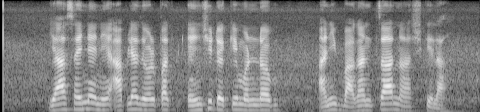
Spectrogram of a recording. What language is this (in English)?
Marathi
